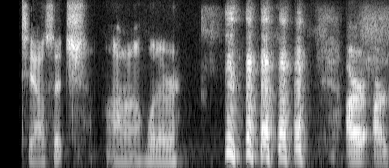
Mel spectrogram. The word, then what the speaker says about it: Taoiseach: Or no, okay, it's Taoiseach. Taoiseach. Taoiseach.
